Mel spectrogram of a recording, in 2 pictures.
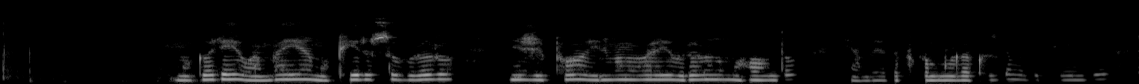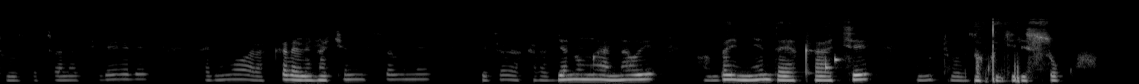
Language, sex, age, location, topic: Kinyarwanda, female, 36-49, Huye, health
